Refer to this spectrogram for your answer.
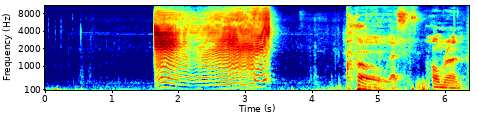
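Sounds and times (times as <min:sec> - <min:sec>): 
faint noise: 0:00.0 - 0:06.3
recorded fart: 0:01.6 - 0:03.5.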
